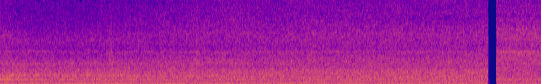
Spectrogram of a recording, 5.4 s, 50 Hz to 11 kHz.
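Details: Cadillac DeVille Northstar after alternator replacement and charging a dead battery: steady, even idle with a smooth low hum and alternator winding audible, no knocks, squeals or misses; engine healthy, charging about 15.1 V.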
